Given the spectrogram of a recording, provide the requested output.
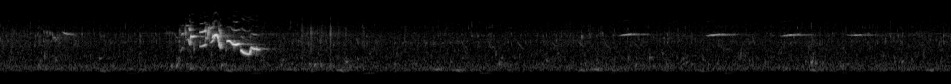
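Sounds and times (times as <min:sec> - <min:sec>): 
Eurasian golden oriole Oriolus oriolus alarm call: 0:01.8 - 0:02.6.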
